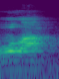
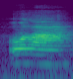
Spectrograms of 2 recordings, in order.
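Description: First: It is said in a deep adult voice. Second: It is said in a high childlike voice.

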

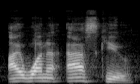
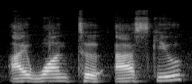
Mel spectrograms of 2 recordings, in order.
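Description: First: The words blend together into a reduced form. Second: Each word is said fully and separately. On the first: "pero se convierte en I wanna ask you" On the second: "Vean cómo es I want to ask you"

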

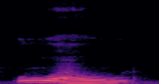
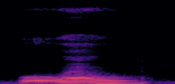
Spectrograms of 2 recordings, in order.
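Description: Both takes have the same delivery.

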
